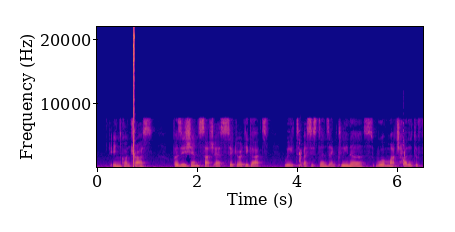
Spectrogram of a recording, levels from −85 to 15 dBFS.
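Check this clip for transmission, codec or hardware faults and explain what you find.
The clip has damaged data in a compressed stream, at three points: 0.70 to 0.76 s, 3.99 to 4.08 s, and 6.11 to 6.14 s. In each spot, part of the encoded speech stream arrived corrupted, so the decoder misread those frames, lost its place and had to hunt for the next valid frame header. Each event is a chirp, squawk, click or short hole replacing the speech for a few hundredths of a second, the longest being the one near 4 s.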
